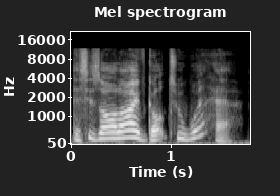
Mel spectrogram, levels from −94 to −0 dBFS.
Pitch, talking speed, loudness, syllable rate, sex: 195 Hz, 235 wpm, -15 LUFS, 4.7 syllables/s, male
